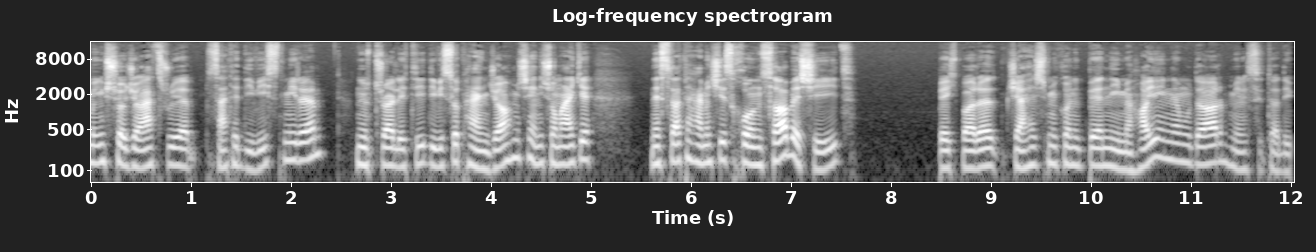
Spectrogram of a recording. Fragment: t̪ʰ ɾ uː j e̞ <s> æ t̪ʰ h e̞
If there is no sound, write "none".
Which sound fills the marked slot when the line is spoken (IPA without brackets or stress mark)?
s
